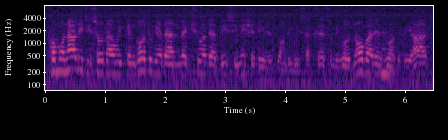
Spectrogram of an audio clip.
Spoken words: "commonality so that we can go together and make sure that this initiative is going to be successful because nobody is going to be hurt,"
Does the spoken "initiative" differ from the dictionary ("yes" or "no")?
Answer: no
